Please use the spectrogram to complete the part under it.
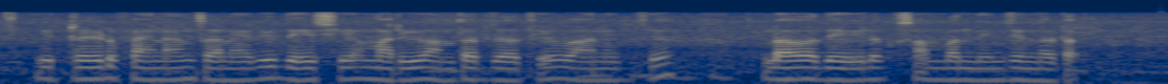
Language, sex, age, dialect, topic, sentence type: Telugu, male, 18-24, Telangana, banking, statement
